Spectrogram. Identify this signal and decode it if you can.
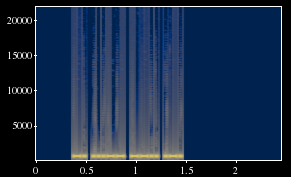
Morse code, heard as a keyed tone, about 65 wpm, spaced as for 57 wpm, 700 Hz. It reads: N3ZR
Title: Speed Racing - USA 1x2 Call Signs 50wpm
